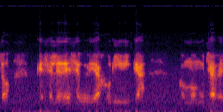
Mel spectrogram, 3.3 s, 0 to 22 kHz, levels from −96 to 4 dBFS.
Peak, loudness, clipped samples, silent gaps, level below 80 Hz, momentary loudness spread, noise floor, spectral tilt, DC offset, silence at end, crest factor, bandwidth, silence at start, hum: -6 dBFS; -24 LUFS; under 0.1%; none; -74 dBFS; 18 LU; -56 dBFS; -1 dB/octave; under 0.1%; 0 s; 22 dB; 19 kHz; 0 s; none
